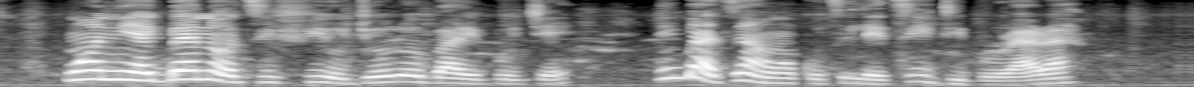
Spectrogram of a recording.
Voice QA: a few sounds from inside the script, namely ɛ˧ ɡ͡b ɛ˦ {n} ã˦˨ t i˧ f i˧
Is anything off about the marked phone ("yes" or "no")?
no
